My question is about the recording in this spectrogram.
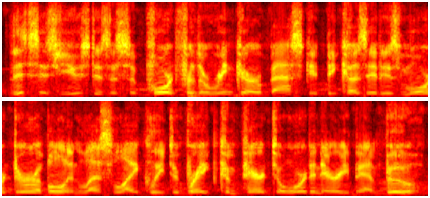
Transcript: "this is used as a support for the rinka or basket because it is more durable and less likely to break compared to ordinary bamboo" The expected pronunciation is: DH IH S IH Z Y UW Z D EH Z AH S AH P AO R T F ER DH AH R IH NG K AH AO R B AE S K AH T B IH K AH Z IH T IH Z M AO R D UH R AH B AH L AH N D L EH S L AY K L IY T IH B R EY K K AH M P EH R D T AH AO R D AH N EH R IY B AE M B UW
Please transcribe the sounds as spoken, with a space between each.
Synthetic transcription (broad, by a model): DH IH S IH Z Y UW Z D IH Z AH S AH P AO R T F ER DH AH R IH NG K AH R B AE S K AH T B IH K AH Z IH T IH Z M AO R D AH R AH B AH L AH N L EH S L AY K L IY T IH B R EY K K AH M P EH R D T AH AO R D N EH R IY B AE M B UW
